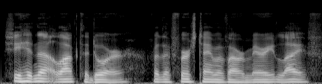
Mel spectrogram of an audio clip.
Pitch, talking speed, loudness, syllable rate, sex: 115 Hz, 240 wpm, -17 LUFS, 5.4 syllables/s, male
